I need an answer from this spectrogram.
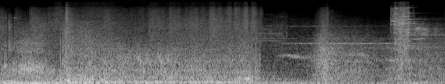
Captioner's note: gun fires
